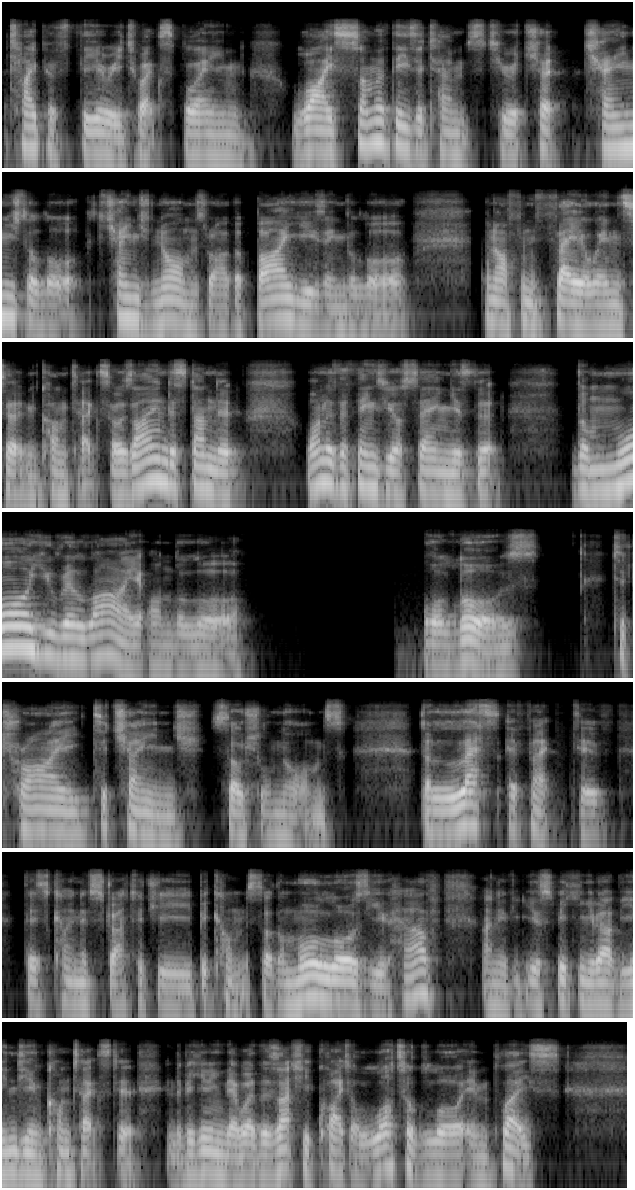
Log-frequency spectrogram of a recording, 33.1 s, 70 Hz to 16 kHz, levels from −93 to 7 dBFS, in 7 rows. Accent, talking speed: British, 165 wpm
